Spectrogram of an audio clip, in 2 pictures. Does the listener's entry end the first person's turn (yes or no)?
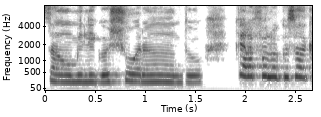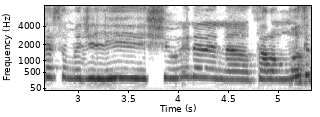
yes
